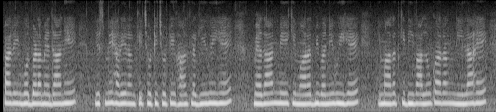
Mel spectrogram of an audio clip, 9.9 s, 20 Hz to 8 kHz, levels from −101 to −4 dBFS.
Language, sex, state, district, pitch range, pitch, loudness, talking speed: Kumaoni, female, Uttarakhand, Tehri Garhwal, 250-265 Hz, 255 Hz, -23 LUFS, 180 wpm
